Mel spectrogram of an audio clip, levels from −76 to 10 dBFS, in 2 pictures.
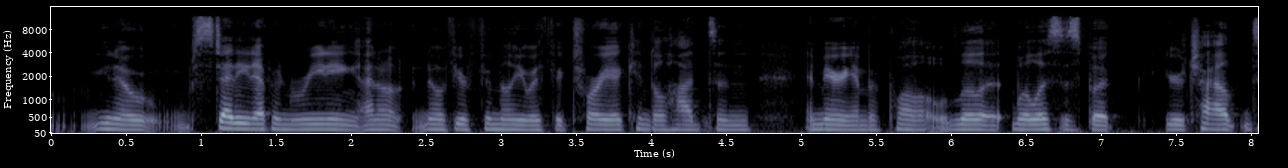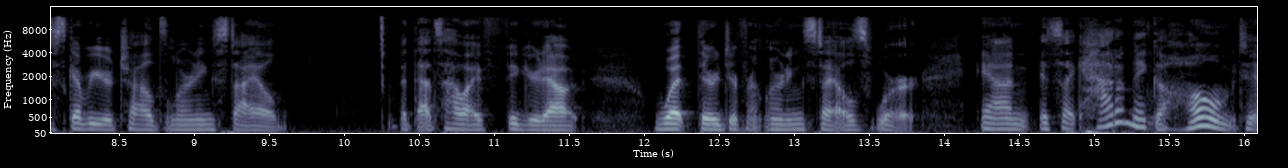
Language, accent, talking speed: English, American, 185 wpm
